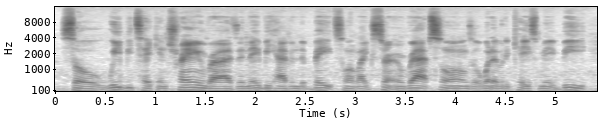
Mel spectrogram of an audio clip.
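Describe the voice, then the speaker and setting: A man's voice: sits low, fairly even intonation, brisk, a little hiss or hum. A man from Barbados in his thirties, a rapper telling his story in a laid-back casual interview full of slang. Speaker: guest rapper.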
